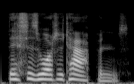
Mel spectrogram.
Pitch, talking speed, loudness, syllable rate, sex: 215 Hz, 225 wpm, -18 LUFS, 6.0 syllables/s, female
